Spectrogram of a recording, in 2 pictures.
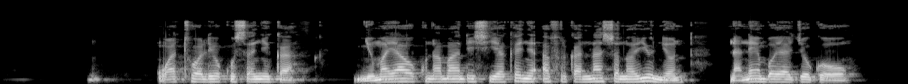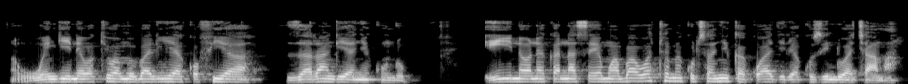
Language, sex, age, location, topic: Swahili, male, 25-35, Kisii, government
